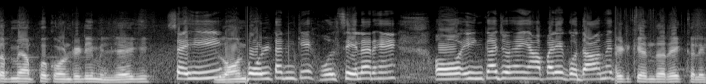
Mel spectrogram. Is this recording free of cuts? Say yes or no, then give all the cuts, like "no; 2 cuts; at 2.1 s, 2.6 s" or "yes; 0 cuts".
no; 2 cuts; at 2.5 s, 6.2 s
